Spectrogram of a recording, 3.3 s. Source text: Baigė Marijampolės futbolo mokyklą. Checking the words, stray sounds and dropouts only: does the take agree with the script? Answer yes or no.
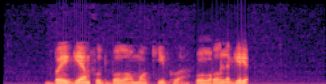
no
